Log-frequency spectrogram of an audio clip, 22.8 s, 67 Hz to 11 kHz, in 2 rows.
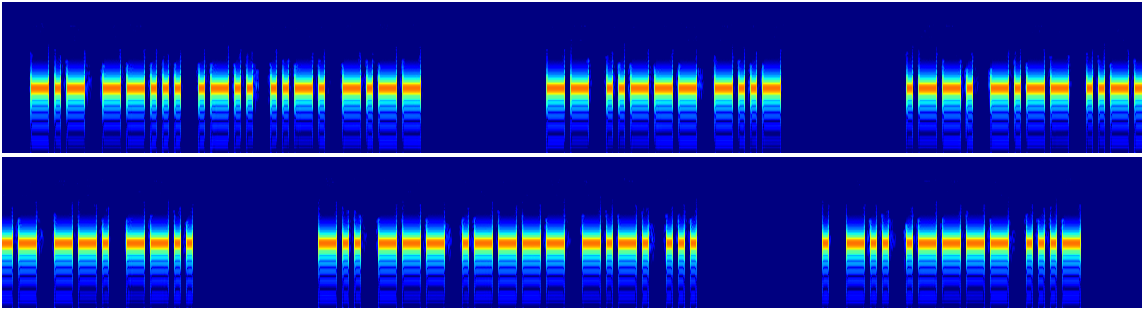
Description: Morse code, heard as a keyed tone, about 20 wpm, 600 Hz. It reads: K7LFY M2X PY2GZ DO1CS ED1V
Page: Kaldesignaler 20 wpm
